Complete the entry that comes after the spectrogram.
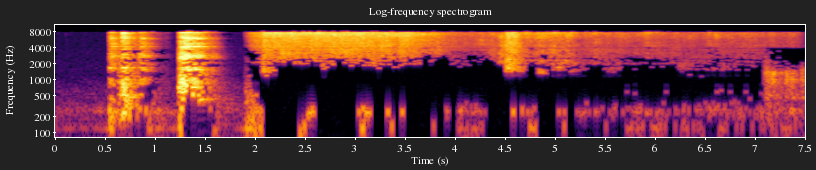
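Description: Water runs steadily from a tap in a continuous hiss while someone washes dishes, preceded by a couple of short clattering bursts like dishes being handled at a sink. No one speaks.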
